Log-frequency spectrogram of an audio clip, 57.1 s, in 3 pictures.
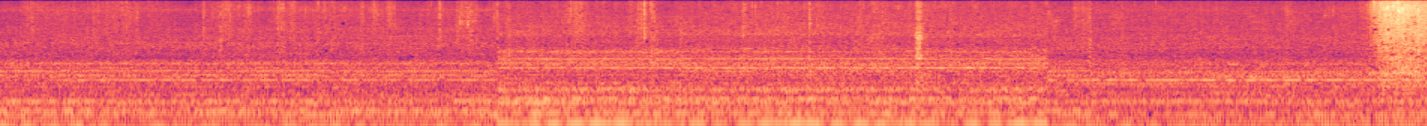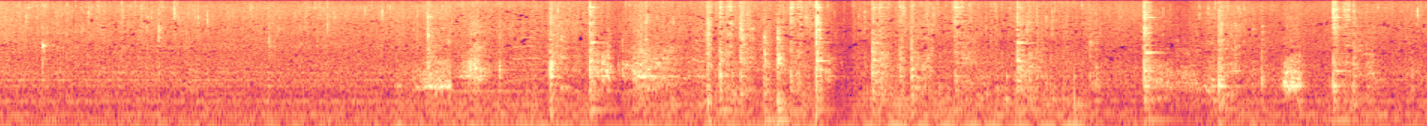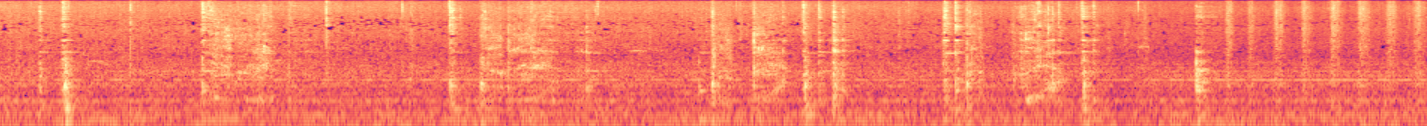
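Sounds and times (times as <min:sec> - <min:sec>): fritters sizzling in hot oil: 0:18.3 - 0:57.0.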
